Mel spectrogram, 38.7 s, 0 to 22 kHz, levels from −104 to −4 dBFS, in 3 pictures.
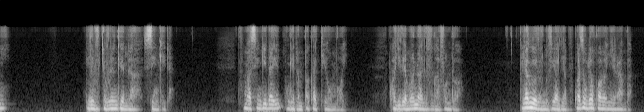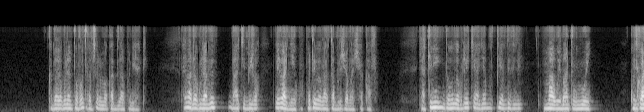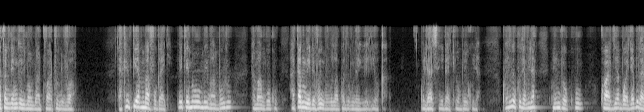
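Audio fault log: throughout, Opus compression: The speech sounds rough and grainy, with nothing above 8.3 kHz. This likely comes from heavy Opus encoding in its music mode, consistent with about 12 kbps.
2.35 s, 24.29 s and 29.44 s, pre-echo: A brief hiss of 10 to 16 ms precedes each attack, smearing it. The codec spreads quantisation noise across the block before the onset. The second is just after "vilevile mawe", the third just before "noombi mamburu na mangoku".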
